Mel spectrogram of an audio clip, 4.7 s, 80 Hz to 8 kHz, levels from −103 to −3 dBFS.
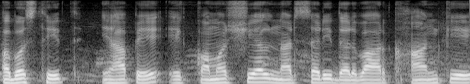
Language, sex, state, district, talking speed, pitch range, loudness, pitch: Hindi, male, Delhi, New Delhi, 125 wpm, 115-130 Hz, -18 LUFS, 125 Hz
